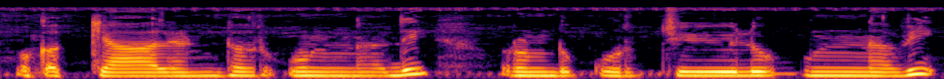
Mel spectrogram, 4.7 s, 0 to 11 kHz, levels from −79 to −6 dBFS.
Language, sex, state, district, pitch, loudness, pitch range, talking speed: Telugu, male, Telangana, Mahabubabad, 160 Hz, -15 LUFS, 155-165 Hz, 75 wpm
